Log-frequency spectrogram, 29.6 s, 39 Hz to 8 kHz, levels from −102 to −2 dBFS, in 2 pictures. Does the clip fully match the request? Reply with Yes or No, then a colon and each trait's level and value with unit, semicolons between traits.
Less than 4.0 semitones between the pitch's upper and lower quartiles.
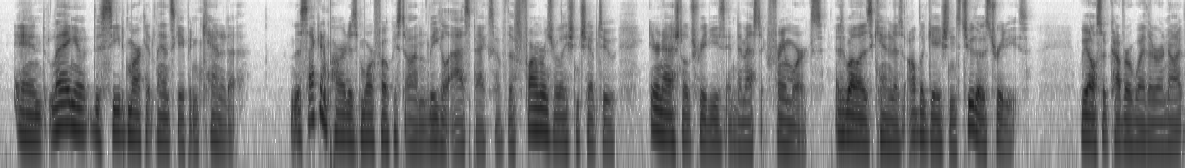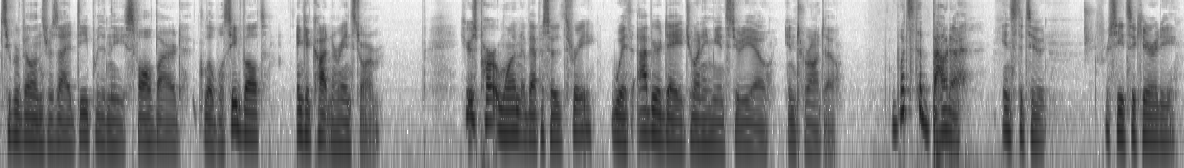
No: average, 4.5 semitones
